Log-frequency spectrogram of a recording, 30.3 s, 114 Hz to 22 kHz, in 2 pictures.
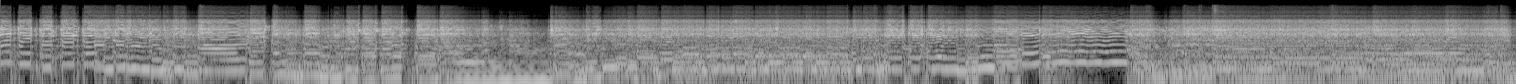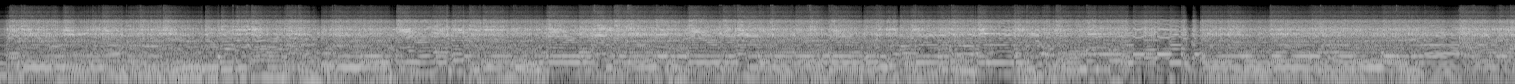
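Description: Fender Custom Shop 1964 Stratocaster Relic electric guitar played through the overdriven gain channel of a Marshall JCM2000 amp: distorted playing with a descending run in the first few seconds and a held low note around five seconds. There is a short break near eleven seconds, then steady chordal riffing.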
